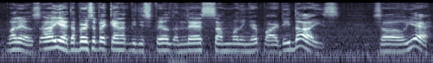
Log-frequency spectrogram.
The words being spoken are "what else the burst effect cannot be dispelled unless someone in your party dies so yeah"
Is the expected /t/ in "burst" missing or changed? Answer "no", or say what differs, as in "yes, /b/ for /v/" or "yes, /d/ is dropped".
yes, /t/ is dropped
